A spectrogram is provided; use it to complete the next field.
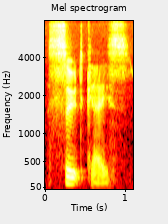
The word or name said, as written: suitcase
